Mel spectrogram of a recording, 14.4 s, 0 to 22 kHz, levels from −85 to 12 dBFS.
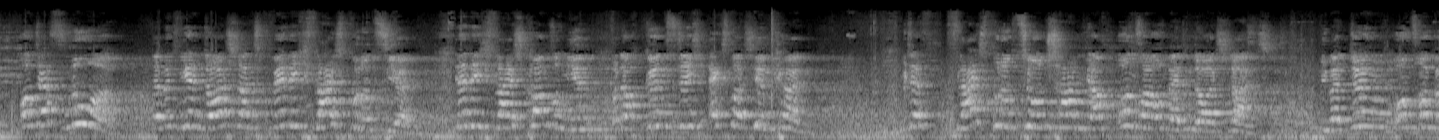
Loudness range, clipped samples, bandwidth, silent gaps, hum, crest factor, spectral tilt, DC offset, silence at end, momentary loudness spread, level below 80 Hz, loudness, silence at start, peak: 2 LU; under 0.1%; 16 kHz; none; none; 16 dB; -3 dB/octave; under 0.1%; 0 s; 9 LU; -40 dBFS; -16 LUFS; 0 s; -2 dBFS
